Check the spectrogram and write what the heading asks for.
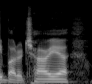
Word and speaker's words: Bhattacharya: Jay Bhattacharya. Jay Bhattacharya, or that gentleman from the UK, John Campbell, or some of these other doctors.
